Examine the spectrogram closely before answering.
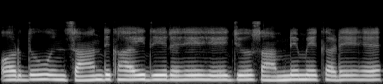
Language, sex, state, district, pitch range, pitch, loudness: Hindi, female, Chandigarh, Chandigarh, 210-215 Hz, 215 Hz, -12 LUFS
